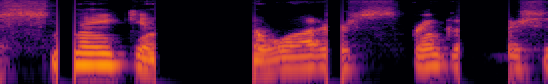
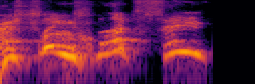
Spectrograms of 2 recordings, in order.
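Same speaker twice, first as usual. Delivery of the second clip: mock very high-pitched freaked-out shrieking scream; 4 dB louder than usual. Retelling how their mother freaked out at them: imitating mom screaming. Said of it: "she'd freak out and scream at me".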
